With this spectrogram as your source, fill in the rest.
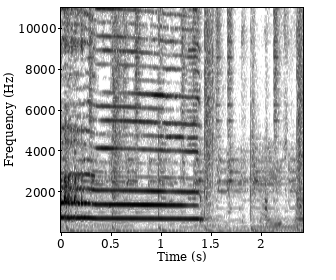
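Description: A rooster among breeder chickens crows one long, loud cock-a-doodle-doo close by, then trails off into softer clucking and farmyard noise.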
